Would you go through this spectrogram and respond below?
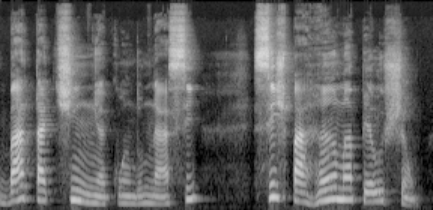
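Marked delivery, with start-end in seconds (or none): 0.0-2.7 batatinha with strong stress on ti. Scanning a redondilha maior verse: emphasis on ti in batatinha. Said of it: "Por que eu dei essa ênfase no meio da frase? Porque naturalmente essa terceira sílaba poética se destaca".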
